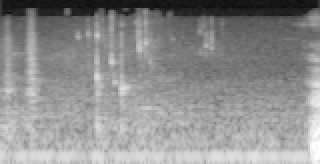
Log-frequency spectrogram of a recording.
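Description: Faint small clicks and drips as coins are fished by hand out of the water in an ultrasonic cleaner's stainless steel basket.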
